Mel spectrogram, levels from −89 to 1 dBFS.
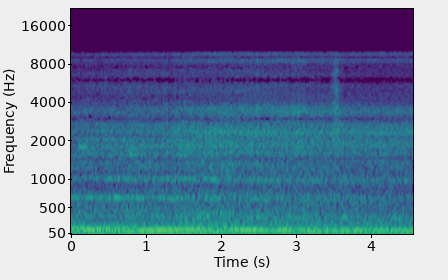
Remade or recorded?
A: recorded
